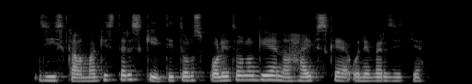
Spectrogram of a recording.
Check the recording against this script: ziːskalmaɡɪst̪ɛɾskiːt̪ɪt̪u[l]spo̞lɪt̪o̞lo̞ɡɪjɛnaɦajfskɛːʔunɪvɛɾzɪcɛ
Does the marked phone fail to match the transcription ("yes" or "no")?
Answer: no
